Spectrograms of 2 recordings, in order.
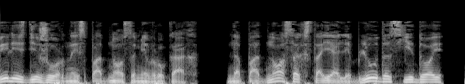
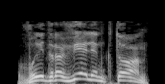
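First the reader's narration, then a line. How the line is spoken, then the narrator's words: Boy shouting out. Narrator (Russian): выкрикнул какой-то мальчик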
